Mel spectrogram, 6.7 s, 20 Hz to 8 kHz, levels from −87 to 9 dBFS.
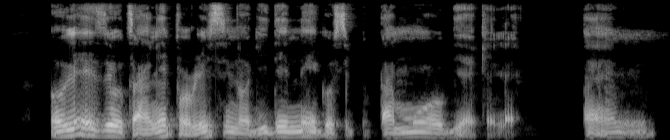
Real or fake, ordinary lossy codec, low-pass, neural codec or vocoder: real; none; 7.2 kHz; none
